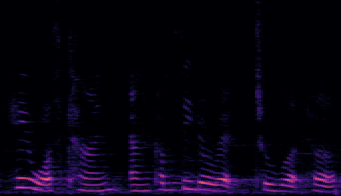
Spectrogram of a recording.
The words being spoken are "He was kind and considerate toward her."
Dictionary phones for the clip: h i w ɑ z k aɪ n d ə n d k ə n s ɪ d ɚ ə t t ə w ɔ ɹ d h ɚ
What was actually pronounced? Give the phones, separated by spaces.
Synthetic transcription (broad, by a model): h i w ɑ s k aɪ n ə n k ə n s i d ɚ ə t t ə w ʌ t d h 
